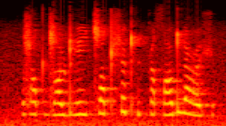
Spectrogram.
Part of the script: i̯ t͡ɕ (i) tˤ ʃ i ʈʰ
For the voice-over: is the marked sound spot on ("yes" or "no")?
no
